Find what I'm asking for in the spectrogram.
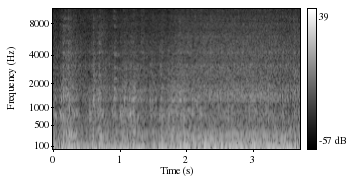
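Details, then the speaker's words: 1979 Porsche 924 engine, first run after sitting, just after adding fuel: uneven lumpy idle with wavering low rumble, no knocking or ticking; running poorly. "we'll just see what happens if i put some fuel in it not running very well but it is running i don't hear anything bad in there"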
